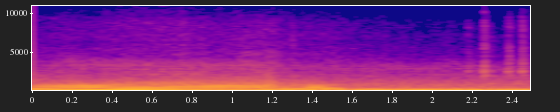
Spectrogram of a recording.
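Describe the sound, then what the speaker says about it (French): A Mercedes-AMG A45 S, a 421-horsepower hatchback, drones loudly while driving, its engine note rising in pitch and then dropping as the gearbox shifts, leaving a steady low hum with a kart-like buzz. "La voiture, malgré que ça fasse pas un bruit de ouf, je trouve que ça fait vraiment un bruit de kart."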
